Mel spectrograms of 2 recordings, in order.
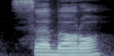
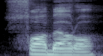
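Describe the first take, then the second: First: Sabara avec un s léger et des voyelles claires, la prononciation fautive; mauvaise prononciation. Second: Sabara avec un s emphatique et un a grave, la forme correcte; bonne prononciation. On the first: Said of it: "il faut faire attention, c'est pas sabara". (sabara prononcé clair et léger, à éviter) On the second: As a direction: sabara dit avec le s épais du ṣad, voyelles sombres. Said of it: "mais plutôt sa, sabara". (sabara prononcé grave et emphatique, comme modèle) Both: Shown as a demonstration.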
